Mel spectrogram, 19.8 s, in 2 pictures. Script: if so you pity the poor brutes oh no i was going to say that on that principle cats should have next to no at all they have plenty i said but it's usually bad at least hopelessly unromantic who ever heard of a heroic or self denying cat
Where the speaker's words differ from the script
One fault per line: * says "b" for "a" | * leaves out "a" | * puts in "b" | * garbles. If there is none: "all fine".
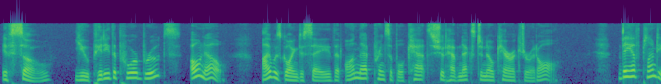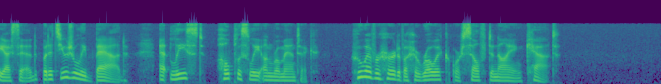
* puts in "character"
